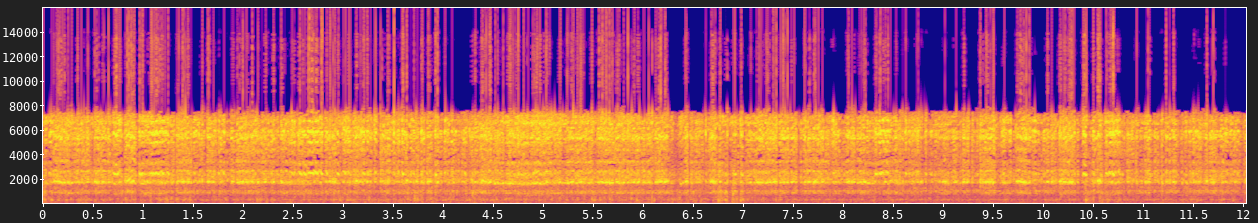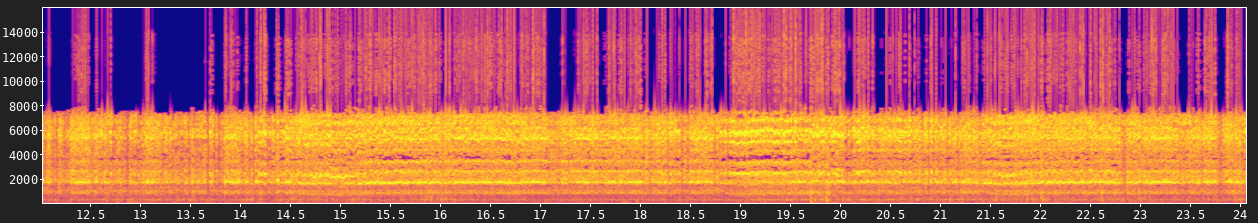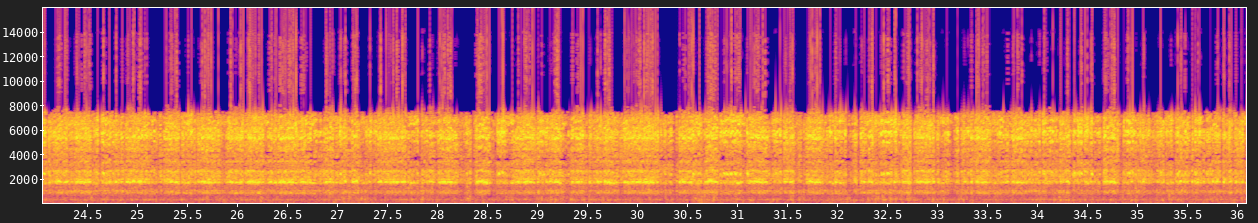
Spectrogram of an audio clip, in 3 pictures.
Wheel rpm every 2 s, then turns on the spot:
230, 230, 230, 230, 230, 230, 230, 230, 240, 230, 230, 230, 230, 230, 230, 230, 240, 230.
none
